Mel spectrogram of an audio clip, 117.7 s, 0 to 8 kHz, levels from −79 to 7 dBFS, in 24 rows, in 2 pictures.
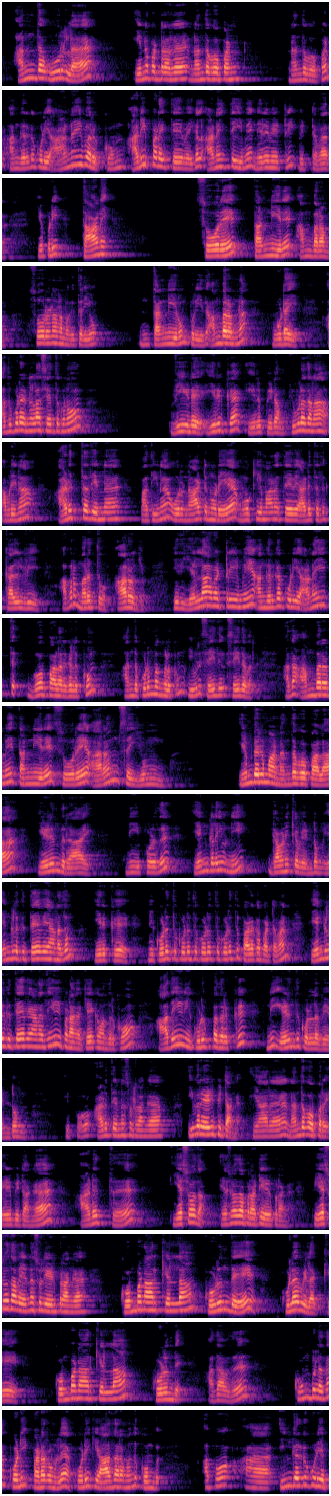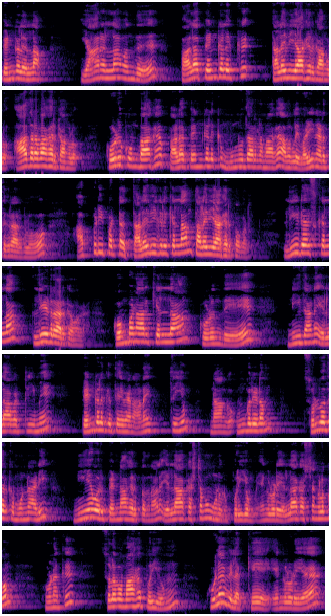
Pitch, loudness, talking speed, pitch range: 180 Hz, -20 LUFS, 95 wpm, 155-205 Hz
